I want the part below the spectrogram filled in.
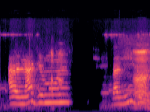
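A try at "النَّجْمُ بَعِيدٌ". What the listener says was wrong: Gak boleh tanwin. An-najmu. Gak boleh tanwin. Sekali lagi.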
